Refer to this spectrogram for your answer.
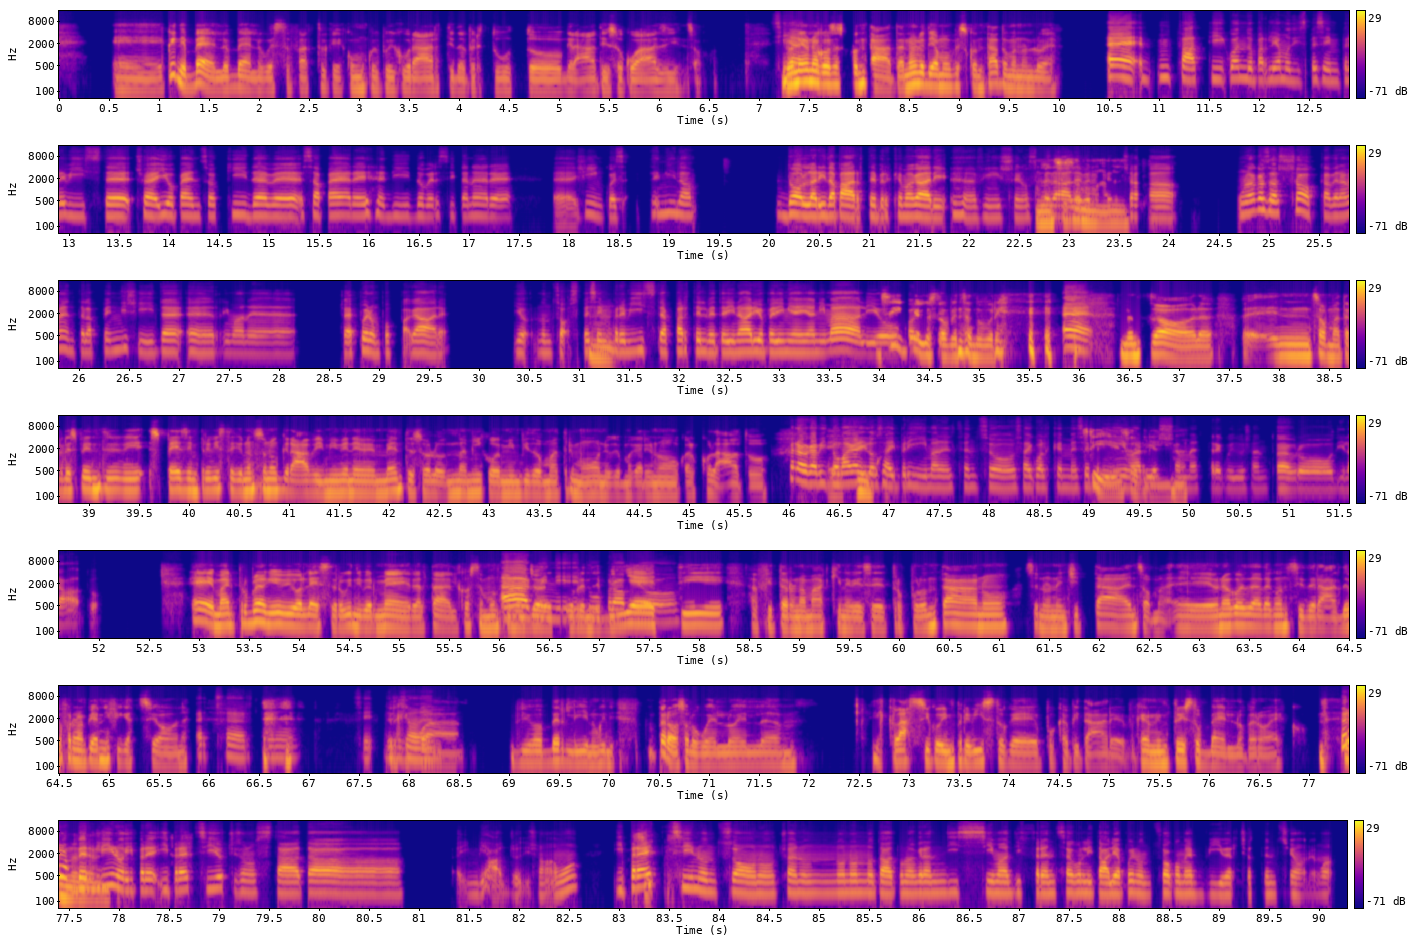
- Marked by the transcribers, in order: unintelligible speech; "infatti" said as "nfatti"; "cioè" said as "ceh"; tapping; laughing while speaking: "pure"; "insomma" said as "nsomma"; unintelligible speech; chuckle; chuckle
- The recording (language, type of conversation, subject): Italian, unstructured, Come ti prepari ad affrontare le spese impreviste?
